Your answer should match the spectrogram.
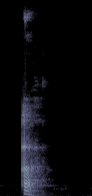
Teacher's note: Now, because these sounds in the syllables are unstressed, as a result, the vowel sound is reduced, and it is reduced to a short vowel sound, and very often it is reduced to a schwa sound. And remember, the schwa sound is simply a, and this is also a short vowel sound.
